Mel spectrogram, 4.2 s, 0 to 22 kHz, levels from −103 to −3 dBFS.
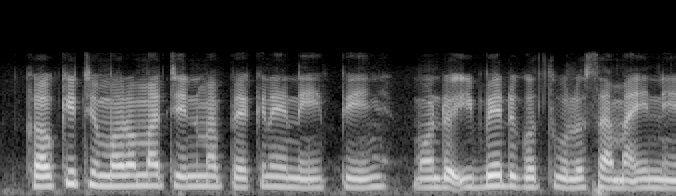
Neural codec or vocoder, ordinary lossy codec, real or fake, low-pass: none; none; real; 7.2 kHz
